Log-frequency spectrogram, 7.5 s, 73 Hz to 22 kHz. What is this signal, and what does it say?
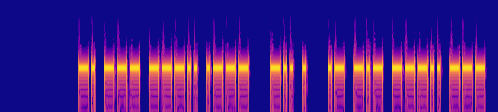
Morse code, heard as a keyed tone, about 25 wpm, 700 Hz. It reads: NO8J DE AK8O
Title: USA Callsign DE Callsign - 4 Characters - 25wpm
